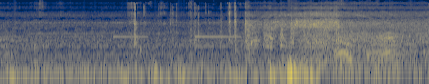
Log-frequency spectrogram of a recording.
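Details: Toyota with a newly installed starter that wouldn't start, run off a jump pack after a loose ignition wire on the starter was reconnected: starter spins, engine catches and settles into a steady idle; normal start.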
